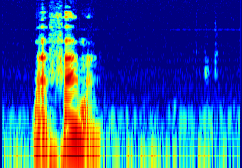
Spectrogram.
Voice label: "femme", French

